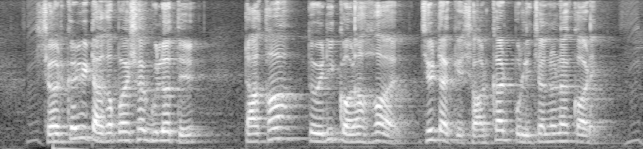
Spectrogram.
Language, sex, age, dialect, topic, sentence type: Bengali, male, 31-35, Standard Colloquial, banking, statement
